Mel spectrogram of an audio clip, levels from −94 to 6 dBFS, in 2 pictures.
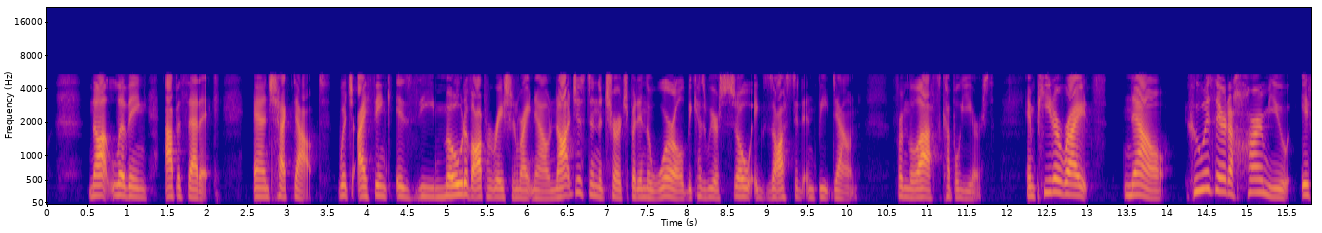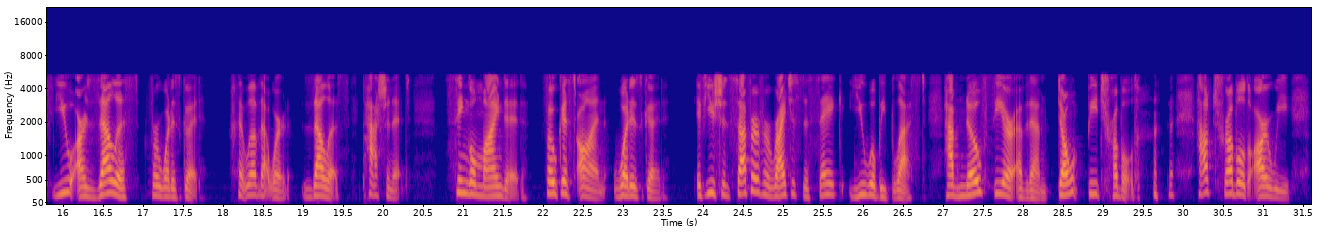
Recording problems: high frequencies cut off; noticeable; nothing above 5.5 kHz

